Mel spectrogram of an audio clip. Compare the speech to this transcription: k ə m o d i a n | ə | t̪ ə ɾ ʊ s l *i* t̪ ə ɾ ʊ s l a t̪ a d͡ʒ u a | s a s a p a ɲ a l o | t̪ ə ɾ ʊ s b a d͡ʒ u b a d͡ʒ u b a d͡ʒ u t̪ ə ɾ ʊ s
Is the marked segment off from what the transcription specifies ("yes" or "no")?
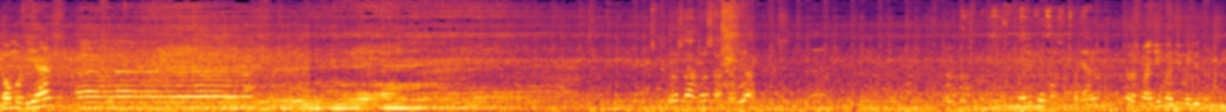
yes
